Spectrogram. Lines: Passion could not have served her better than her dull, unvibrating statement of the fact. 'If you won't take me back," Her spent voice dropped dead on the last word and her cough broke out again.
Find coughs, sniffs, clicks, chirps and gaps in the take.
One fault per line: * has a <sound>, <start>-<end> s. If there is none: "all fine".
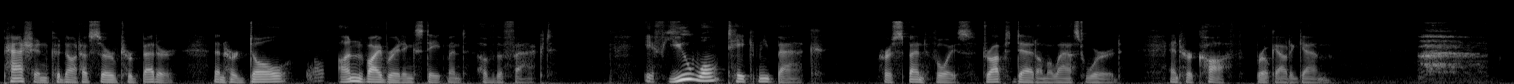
* has a laugh, 3.1-3.2 s
* has a sigh, 14.2-14.9 s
